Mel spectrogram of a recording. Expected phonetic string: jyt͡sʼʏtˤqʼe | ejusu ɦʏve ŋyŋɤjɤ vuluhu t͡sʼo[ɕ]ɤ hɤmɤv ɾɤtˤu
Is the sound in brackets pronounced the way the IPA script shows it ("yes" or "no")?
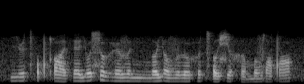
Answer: yes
